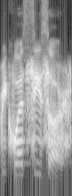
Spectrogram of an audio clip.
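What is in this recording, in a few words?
"Request CSAR", English, USA; DCS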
